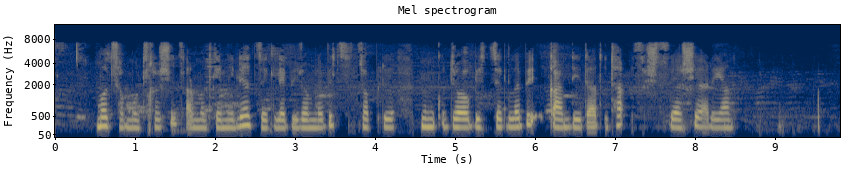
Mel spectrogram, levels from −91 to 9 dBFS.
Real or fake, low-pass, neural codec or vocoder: real; 7.2 kHz; none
